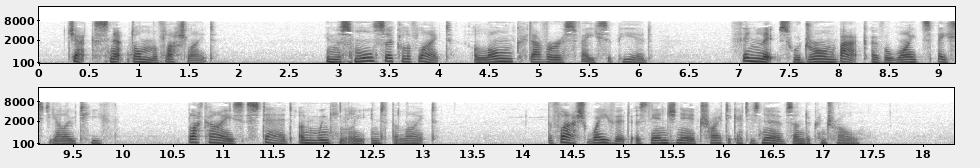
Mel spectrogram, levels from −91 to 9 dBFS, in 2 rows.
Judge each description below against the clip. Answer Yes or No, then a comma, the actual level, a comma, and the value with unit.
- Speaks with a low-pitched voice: No, medium, 160 Hz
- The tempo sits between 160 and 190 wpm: No, average, 150 wpm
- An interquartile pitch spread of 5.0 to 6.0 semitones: No, average, 3.7 semitones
